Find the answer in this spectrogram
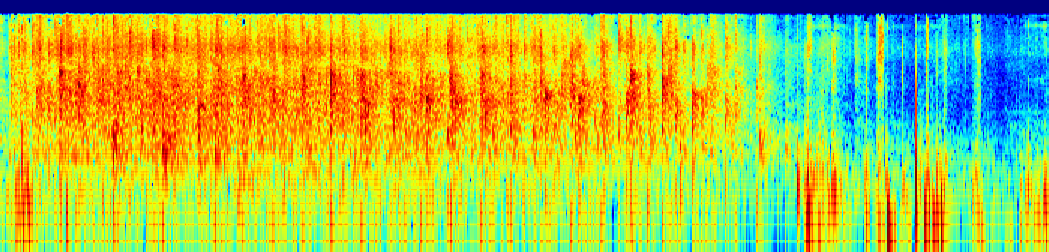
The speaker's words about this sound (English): So bring them on with applause.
